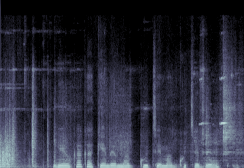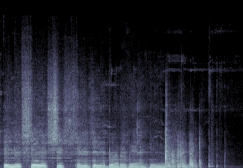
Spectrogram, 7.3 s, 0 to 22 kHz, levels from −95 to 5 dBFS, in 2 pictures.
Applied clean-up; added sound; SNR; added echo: neural mask model RNNoise.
